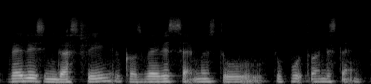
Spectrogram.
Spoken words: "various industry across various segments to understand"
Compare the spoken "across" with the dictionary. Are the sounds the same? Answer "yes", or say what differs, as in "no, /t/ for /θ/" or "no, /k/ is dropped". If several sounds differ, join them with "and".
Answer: no, /ɹ/ is dropped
